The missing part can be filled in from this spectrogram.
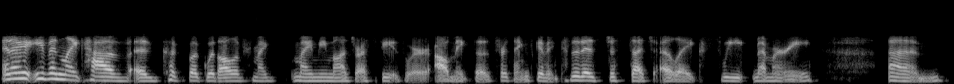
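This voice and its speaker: A woman's voice: low voice, moderate pace, gravelly, no echo. A woman in her thirties chatting as a guest over a video call, with frequent laughs and fillers. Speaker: podcast guest. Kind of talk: casual conversational interview. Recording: tinny phone-like audio.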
